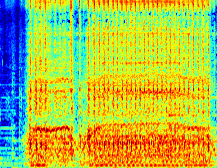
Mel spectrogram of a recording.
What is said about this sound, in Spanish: Entramos con esta máquina, a ver, máquina de coser. Escuchamos a la máquina de coser.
